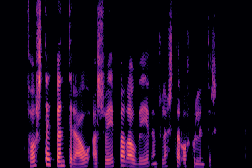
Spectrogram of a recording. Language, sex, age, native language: Icelandic, female, 50-59, Icelandic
